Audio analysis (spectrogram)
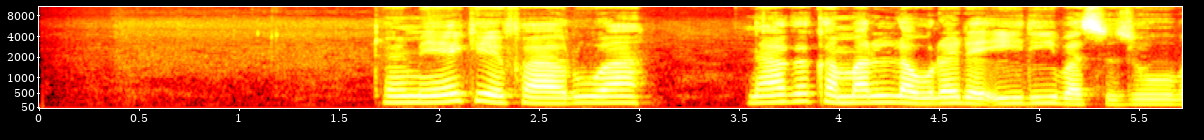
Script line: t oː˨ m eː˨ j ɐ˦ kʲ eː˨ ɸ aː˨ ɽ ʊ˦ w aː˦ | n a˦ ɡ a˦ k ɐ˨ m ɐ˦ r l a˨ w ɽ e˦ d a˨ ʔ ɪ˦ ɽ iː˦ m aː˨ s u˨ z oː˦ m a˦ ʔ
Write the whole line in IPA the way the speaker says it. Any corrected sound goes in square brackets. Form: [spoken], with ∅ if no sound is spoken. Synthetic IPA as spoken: t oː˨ m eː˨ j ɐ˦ kʲ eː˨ ɸ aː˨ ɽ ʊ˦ w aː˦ | n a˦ ɡ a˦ k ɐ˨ m ɐ˦ r l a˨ w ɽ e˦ d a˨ ʔ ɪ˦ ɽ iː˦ [b] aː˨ s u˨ z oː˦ [b] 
